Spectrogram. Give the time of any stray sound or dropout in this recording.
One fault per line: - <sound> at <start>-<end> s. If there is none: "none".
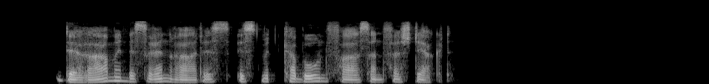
none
